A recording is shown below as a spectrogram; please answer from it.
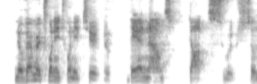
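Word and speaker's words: .SWOOSH: 2022 they announced dot swoosh so this is pronounced whoosh there's a DOT or a period Then swoosh all capitalized I'm not yelling at you with swoosh that's actually the way they spell it again different generation different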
